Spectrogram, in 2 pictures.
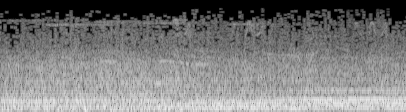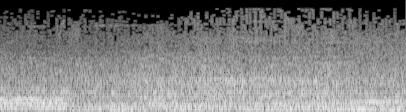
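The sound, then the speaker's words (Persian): Heavy trucks rumble past on a busy street in Toronto, carrying photos of people killed and imprisoned and chanting slogans against the Islamic Republic; a continuous loud low engine drone with shifting tones as they move by, amid steady roadway noise. “دیدم یه تعداد کامیون هستن و عکس‌های کشته شده‌ها و زندانی‌ها و اینها رو گذاشتن و دارن شعار مرگ بر جمهوری اسلامی میدن و میگن که جمهوری اسلامی ضد زنه، ضد انسانه”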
